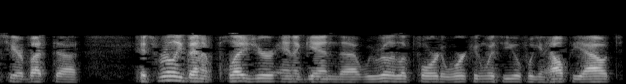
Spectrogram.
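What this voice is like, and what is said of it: Hoarse, fading voice. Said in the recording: “my voice. My voice. ... it's gone. ... My voice is getting a little hoarse”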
